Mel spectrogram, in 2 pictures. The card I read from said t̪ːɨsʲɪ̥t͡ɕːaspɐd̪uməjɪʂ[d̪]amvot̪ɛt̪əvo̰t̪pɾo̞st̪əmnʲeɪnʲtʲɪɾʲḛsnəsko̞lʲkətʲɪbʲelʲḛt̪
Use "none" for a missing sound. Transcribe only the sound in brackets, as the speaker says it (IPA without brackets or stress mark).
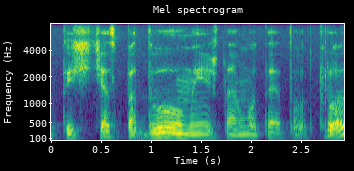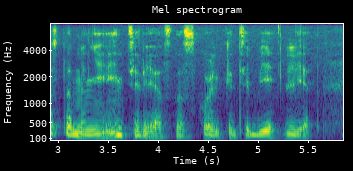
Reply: t̪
